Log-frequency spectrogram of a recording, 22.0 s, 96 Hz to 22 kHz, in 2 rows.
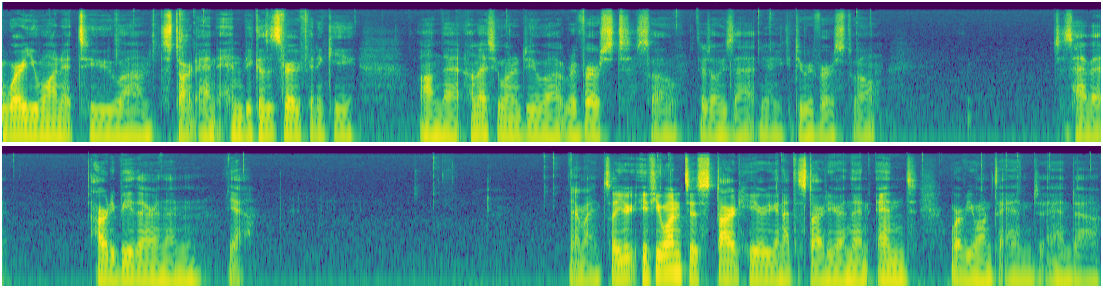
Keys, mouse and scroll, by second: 2.7-4.9 drag, 4.9-7.8 middle drag, 7.8 click, 9.3-10.6 drag, 14.6-15.9 middle drag, 16.6-20.6 drag, 21.3-21.9 drag.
